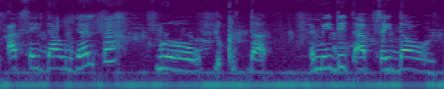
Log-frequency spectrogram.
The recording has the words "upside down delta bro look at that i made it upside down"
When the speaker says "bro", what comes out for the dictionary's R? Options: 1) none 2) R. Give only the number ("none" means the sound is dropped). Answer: 1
